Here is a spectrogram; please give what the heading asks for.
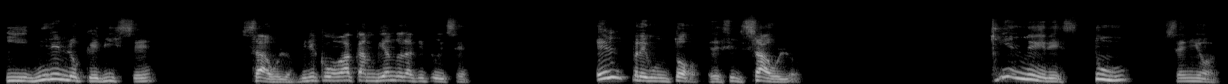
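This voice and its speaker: Husky, slow male Bible teacher. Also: a little high, animated, darkish tone, dry recording. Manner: slow, emphatic explaining with dramatic read-aloud quotes. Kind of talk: online Bible class lecture. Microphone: video call.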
